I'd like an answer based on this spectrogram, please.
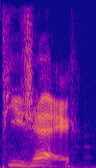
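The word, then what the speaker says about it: Pighead: and it had Captain pigh head pronounced PJ was the peard commander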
